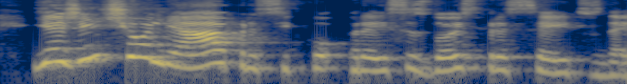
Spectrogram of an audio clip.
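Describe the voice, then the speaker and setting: A woman with a high pitch and a bright, sharp tone uses a raised, projected voice at a moderate pace. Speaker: university professor and education researcher. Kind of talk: online lecture. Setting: online live stream. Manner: hesitant fillers, frequent 'né'.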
